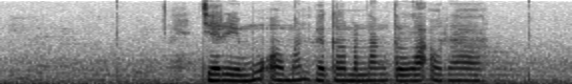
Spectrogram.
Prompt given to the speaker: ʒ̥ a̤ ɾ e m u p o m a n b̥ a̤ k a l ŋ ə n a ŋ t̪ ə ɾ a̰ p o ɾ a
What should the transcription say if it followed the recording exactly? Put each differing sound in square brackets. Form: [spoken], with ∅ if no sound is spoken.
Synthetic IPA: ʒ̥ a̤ ɾ e m u [ʔ] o m a n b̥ a̤ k a l [m] ə n a ŋ t̪ ə [l] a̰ [ʔ] o ɾ a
